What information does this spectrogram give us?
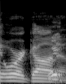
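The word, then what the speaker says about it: oregano: you're good on food the British say oregana there is Burrito little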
